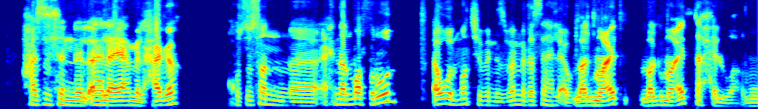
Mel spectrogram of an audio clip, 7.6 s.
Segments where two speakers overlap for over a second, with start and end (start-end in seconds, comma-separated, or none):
none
